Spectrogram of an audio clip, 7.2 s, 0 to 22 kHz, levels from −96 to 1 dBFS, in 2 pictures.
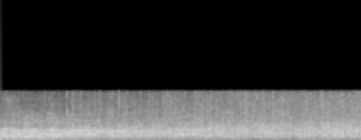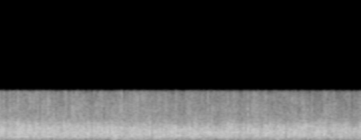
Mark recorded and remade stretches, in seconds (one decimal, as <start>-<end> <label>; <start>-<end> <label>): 0.0-1.4 recorded; 1.4-2.7 remade; 2.7-7.2 recorded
